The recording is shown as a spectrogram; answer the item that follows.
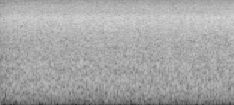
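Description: A rushing brook flowing hard against and under its eroding bank, a loud, steady broadband roar of churning water up close with no pauses.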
